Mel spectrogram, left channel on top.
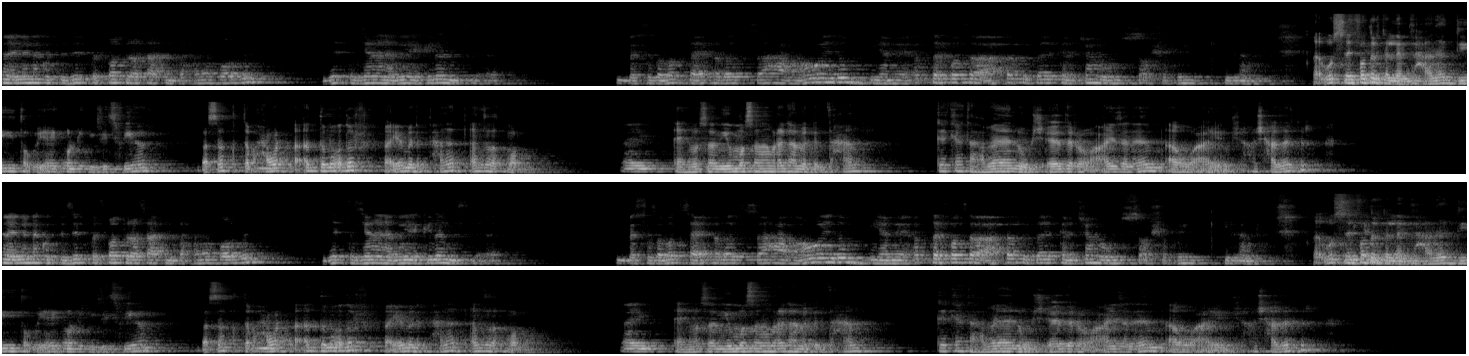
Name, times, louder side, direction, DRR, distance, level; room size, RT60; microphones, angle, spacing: voice 1, 0.0-2.6 3.2-5.0 6.1-12.9 13.4-14.4 15.2-15.4 17.1-17.4 20.8-21.3, right 2 dB, 50° right, 5 dB, 0.9 m, -30 dB
voice 2, 13.1-16.1 16.6-20.0 21.4-23.3 24.0-28.0, left 2 dB, 80° left, 7 dB, 0.9 m, -27 dB
13.5 x 4.8 x 3.6 m, 0.91 s
head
